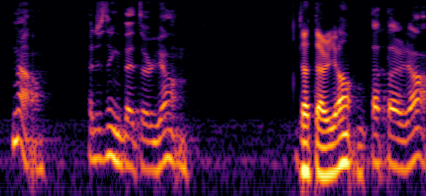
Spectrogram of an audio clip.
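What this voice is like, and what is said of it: Put-on Transylvanian vampire accent. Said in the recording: “Sorry, my accent came out. My I'm a vampire. My Transylvanian accent.”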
